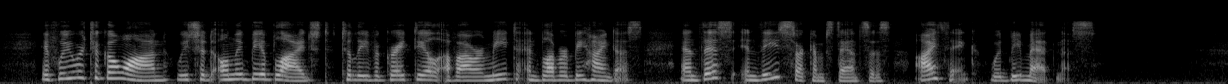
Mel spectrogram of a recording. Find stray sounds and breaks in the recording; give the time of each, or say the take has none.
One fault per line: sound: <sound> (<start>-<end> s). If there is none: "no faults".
no faults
